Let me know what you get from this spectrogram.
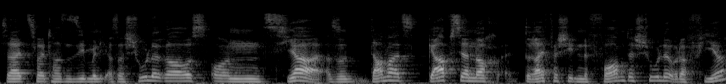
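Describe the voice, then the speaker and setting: Fairly high in pitch, a man talks at a fairly slow pace with fairly even intonation and hardly any pauses. His is an unremarkable speaking voice. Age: 30s. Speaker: youth party district manager. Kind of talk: casual chat.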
